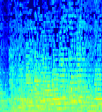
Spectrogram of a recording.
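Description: Instrumental Christmas music playing, with layered sustained notes over changing low bass notes.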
